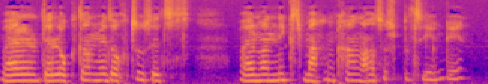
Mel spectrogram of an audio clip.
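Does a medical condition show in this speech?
Yes: spasticity from birth; multiple sclerosis.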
